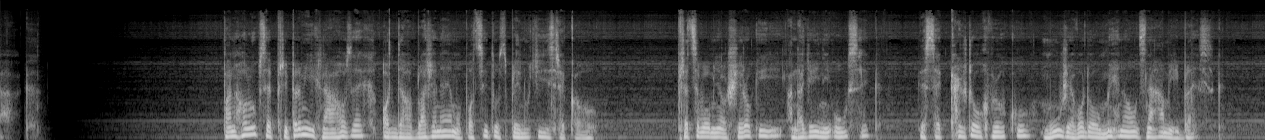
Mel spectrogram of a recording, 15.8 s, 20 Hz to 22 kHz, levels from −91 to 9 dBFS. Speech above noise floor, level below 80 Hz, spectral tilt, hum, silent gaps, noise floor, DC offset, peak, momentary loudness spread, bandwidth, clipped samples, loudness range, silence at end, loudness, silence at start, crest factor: 60 dB; -44 dBFS; -5.5 dB/octave; none; 0.74-0.89 s; -74 dBFS; under 0.1%; 0 dBFS; 8 LU; 15.5 kHz; under 0.1%; 4 LU; 0.55 s; -15 LUFS; 0 s; 16 dB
